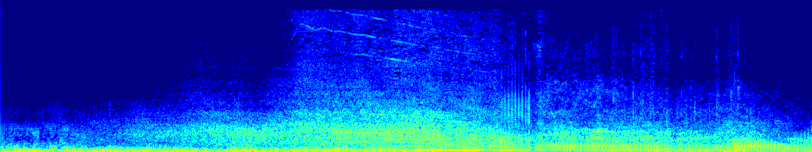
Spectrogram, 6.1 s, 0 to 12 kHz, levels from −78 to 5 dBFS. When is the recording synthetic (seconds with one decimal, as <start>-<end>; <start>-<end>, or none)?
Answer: 0.0-0.5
